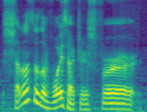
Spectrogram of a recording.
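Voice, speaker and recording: A man's voice: mid-range voice, sing-song, unhurried. Casual male gamer over faint music. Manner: joking, informal asides. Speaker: let's play YouTuber. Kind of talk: casual gaming commentary, reading game narration aloud. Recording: faint game music behind.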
